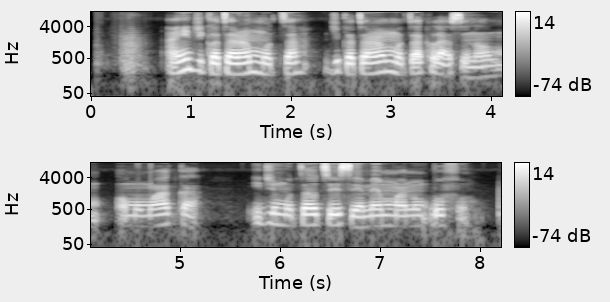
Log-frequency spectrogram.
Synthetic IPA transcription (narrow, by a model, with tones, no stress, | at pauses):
a̰˨ɲɪ˦d͡ʒi˨kɔ˨ta˨ɾa˨m̩˦mʊ˨ta˦ | d͡ʒi˨kɔ˨ta˨ɾa˨m̩˦mʊ˨ta˦kla˦˨sɪ˨n˨ | ɔ̰˨mʊ˨mʊ˨a˦ka˨ | ḭ˦d͡ʒi˦m̩˦mʊ˨ta˦o˦tu˦e˦si˨e˨me˦m̩˦ma˦nʊ˦ŋ͡m̩˦k͡po˦fo̰˨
